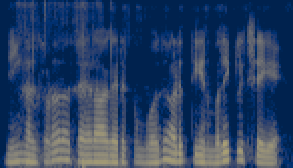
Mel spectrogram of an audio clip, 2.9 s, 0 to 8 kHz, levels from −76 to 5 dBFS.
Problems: background sounds at intervals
